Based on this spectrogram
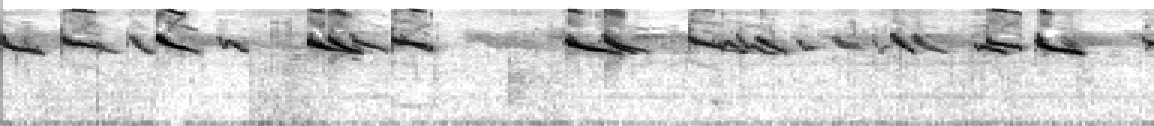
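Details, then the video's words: Indian white-eye luring call, loud and clear, for trapping and stirring up other white-eyes: sharp high descending notes in quick groups of two or three, with short gaps and a soft hum behind. "Tiếng chim vành khuyên mồi cực nhạy"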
